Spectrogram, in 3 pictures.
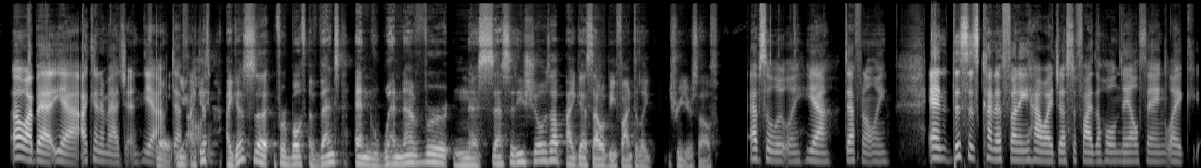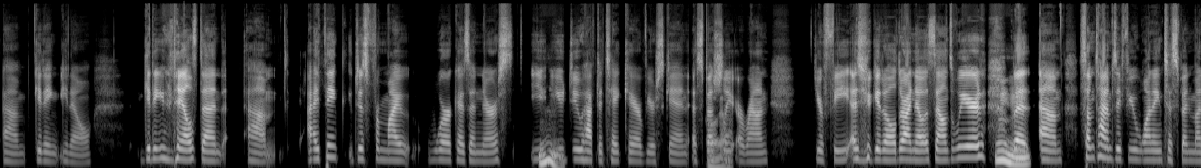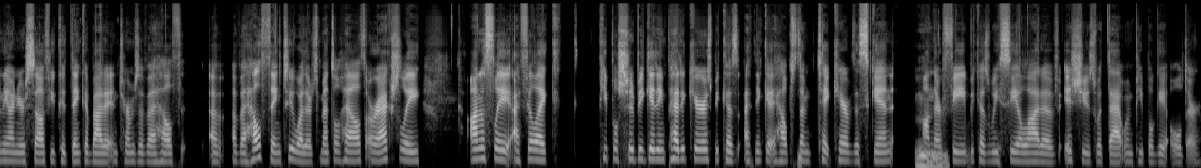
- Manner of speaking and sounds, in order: other background noise; laughing while speaking: "your"; tapping; laughing while speaking: "as"
- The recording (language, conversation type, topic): English, unstructured, How do you balance saving money and enjoying life?
- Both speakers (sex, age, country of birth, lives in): female, 55-59, United States, United States; male, 25-29, Colombia, United States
